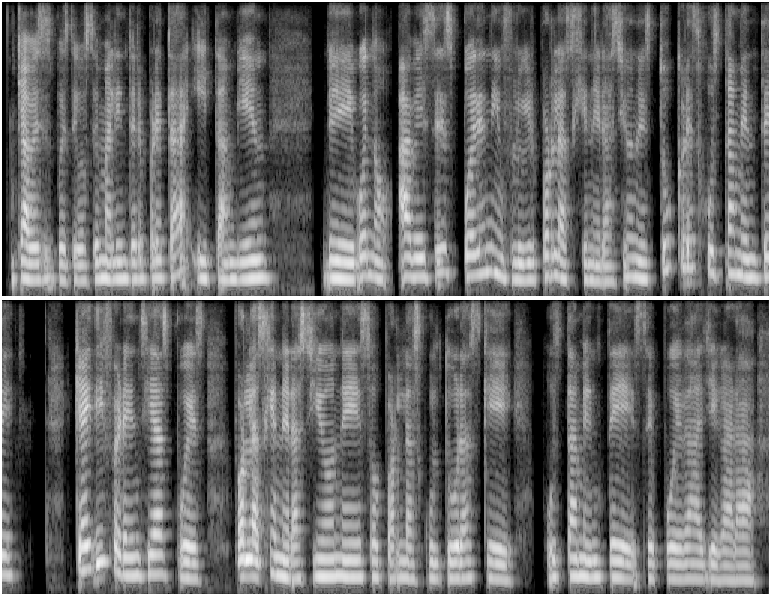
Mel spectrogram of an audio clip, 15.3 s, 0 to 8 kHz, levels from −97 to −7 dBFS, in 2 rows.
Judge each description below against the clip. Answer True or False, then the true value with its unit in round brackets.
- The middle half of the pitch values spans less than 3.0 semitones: True (2.5 semitones)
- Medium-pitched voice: True (175 Hz)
